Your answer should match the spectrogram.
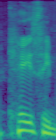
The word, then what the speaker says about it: Cayce: So it's Edgar Cayce, but it's spelled C-A-Y-C-E, isn't it?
